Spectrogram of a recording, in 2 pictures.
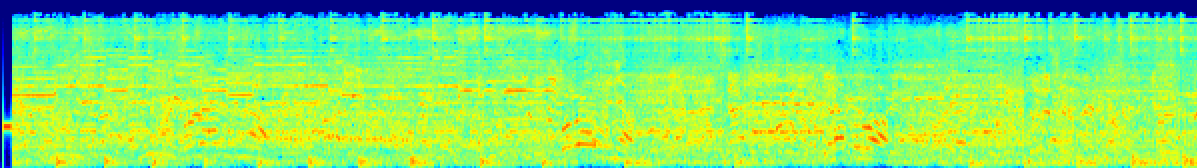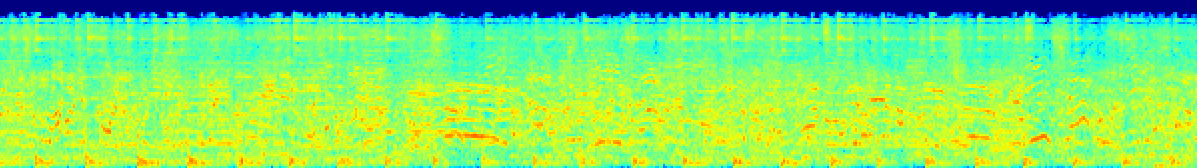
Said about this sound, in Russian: Слушайте, ну это же красота, это же прям в аэропорту, оркестр, гульба. Вот, мне кажется, медведя только не хватает. И такое ощущение, что кричат по-русски там, выкрики.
